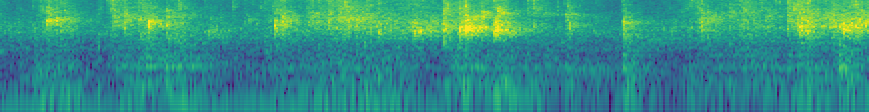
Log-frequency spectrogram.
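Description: Bathtub tap running and splashing over a wet curly wig as it is squeezed and rinsed by hand; the splashing swells and falls unevenly.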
